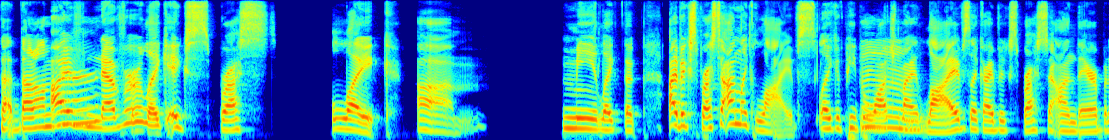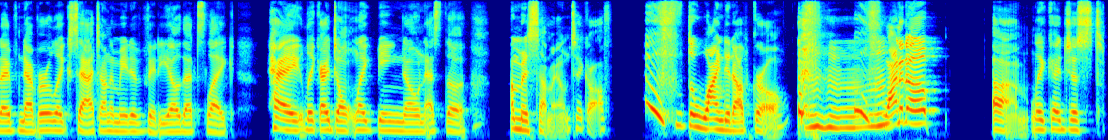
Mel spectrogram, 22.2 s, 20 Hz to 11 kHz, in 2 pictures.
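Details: 20-year-old woman with Tourette syndrome (involuntary motor and vocal disorder, diagnosed 2020, with tic attacks and coprolalia-like swearing tics) speaking with interjected vocal tics; vocal tics.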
